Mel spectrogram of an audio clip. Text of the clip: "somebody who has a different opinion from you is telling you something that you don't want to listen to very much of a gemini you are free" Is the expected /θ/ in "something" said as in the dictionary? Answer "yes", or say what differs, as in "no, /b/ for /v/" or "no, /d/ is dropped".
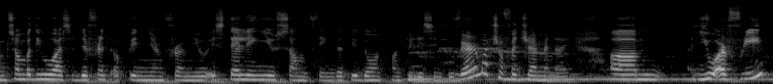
yes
